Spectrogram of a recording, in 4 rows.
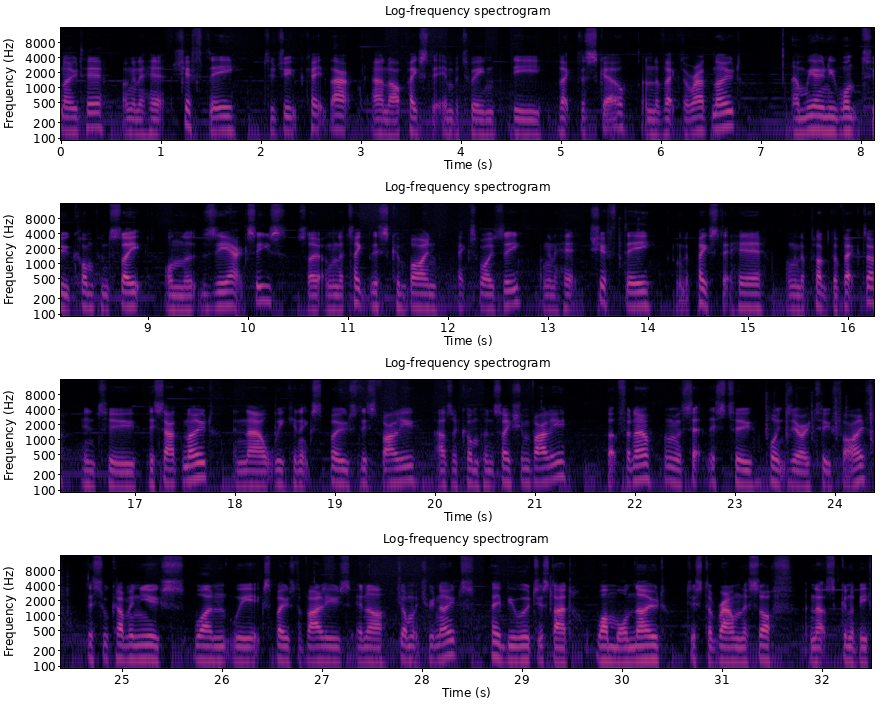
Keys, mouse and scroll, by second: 1.2 shift+d, 7.0 click, 8.5-10.4 drag, 11.0 click, 13.7 shift+d, 14.2 click, 15.2 middle click, 16.1 drag, 18.0-20.8 drag, 21.7-24.4 drag, 24.5 middle click, 26.0 click, 29.4 shift+middle click, 30.1 middle click, 30.6 scroll up 2, 30.6 middle click, 31.3-31.6 scroll up 2, 31.6 middle click.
